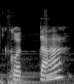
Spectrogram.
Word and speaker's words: 걷다: again our work today is Kota this is a verb which means to walk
